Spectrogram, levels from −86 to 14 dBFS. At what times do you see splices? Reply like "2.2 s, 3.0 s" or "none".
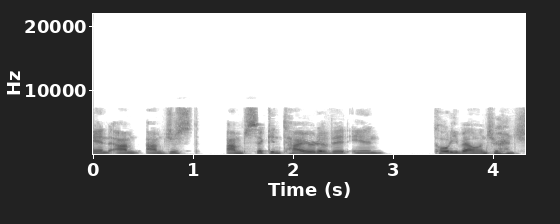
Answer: none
